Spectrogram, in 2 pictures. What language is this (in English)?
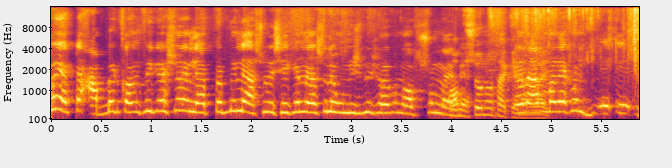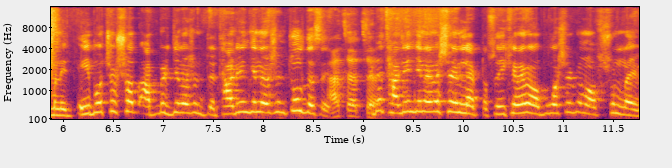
Bangla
